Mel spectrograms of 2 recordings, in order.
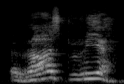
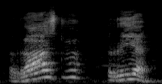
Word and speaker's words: राष्ट्रीय: और आप इसका उच्चारण कीजिए, राष्ट्रीय, राष्ट्रीय, यानी कि जिस लेटर पे चढ़ा होता है, जिस लेटर पे चढ़ा होता है उसके बाद में जो है इसका उच्चारण होता है।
